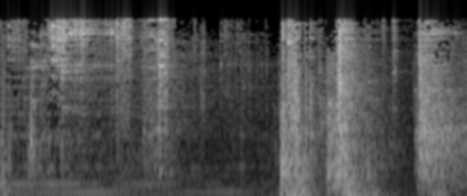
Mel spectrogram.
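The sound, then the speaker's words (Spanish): A heavy door at a great fortress wall is opened by a soldier. A low hum comes first, then a few loud clunks, scrapes and clinking knocks arrive in separate bursts, with no talk. “Un soldado abre una puerta.”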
